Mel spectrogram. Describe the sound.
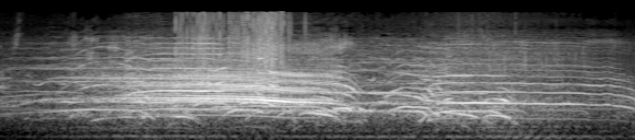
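A large crowd cheers and shouts wildly as Donald Trump drives by, many voices overlapping in loud, high-pitched whoops and yells that swell and stay intense for several seconds.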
